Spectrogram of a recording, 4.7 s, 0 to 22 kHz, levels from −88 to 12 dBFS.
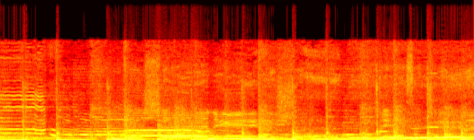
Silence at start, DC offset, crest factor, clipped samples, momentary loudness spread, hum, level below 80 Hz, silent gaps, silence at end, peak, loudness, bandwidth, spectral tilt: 0 s; under 0.1%; 6 dB; 2%; 4 LU; none; -16 dBFS; none; 0 s; 0 dBFS; -7 LUFS; 16.5 kHz; -5 dB/octave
